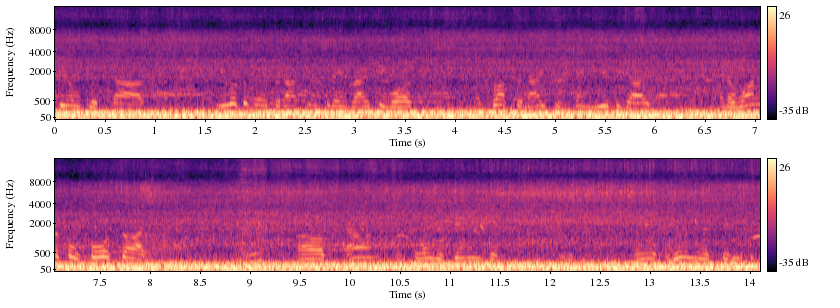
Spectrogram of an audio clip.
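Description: Production sedan race car engines running at low revs, a steady deep rumble, with a voice talking over it.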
